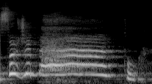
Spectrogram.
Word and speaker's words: surgimento: Eu quero saber qual é o surgimento o surgimento é mento a sílaba tônica é essa aqui ó ela é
